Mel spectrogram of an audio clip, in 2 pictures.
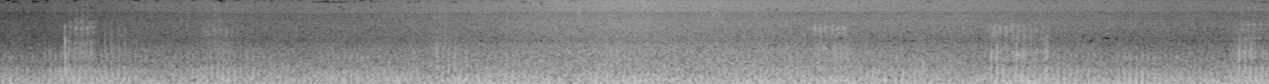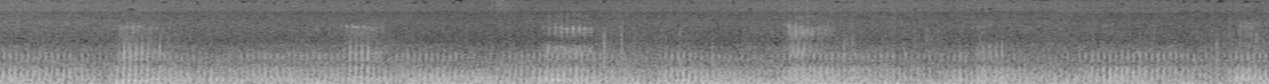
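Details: Deep rhythmic purr of a cat in a windy cabin, the rumble rising and falling with each breath about once a second, beneath a steady wash of wind.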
